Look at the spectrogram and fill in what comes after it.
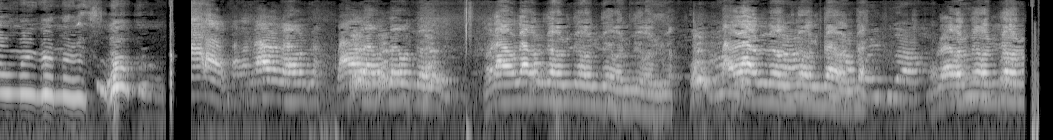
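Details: Cat caterwauling in long, wavering, strained yowls that rise and fall almost without pause, each phrase harsh and moaning, several bursts strung together over ten seconds, with brief gaps and a click near the end.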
